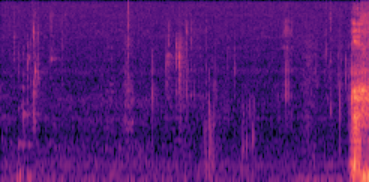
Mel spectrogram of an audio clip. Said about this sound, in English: And hold on, I need a sip of water here.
